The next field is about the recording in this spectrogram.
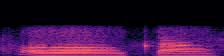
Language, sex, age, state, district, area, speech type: Marathi, female, 18-30, Maharashtra, Buldhana, rural, conversation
